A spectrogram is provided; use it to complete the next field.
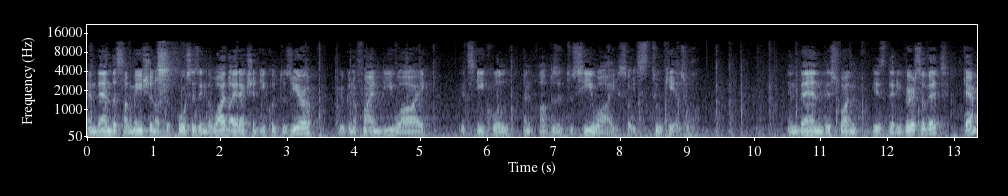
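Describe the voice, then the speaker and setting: Over noticeable background noise, a man of medium pitch speaks with ordinary pitch variation and long, frequent pauses. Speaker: university lecturer. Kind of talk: lecture. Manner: fast.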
